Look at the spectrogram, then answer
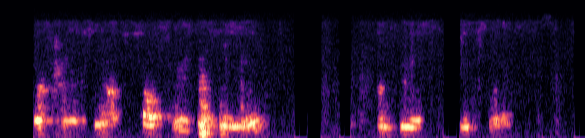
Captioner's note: faintly speaking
